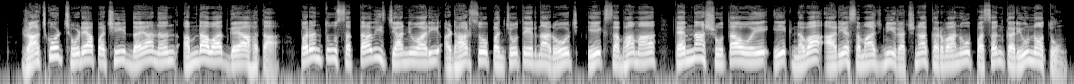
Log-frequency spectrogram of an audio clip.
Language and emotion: Gujarati, neutral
